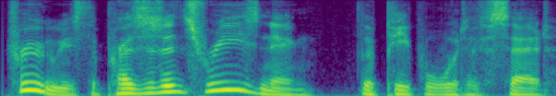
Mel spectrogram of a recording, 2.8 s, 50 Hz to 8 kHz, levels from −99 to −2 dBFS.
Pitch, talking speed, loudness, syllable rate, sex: 135 Hz, 235 wpm, -17 LUFS, 6.5 syllables/s, male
